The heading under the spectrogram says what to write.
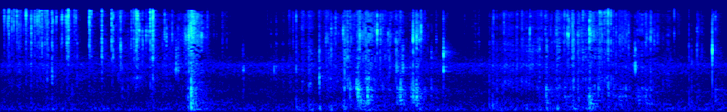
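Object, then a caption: Soap bar. A solid grey-and-white Penaten soap bar held in the hand is shaved and carved with a small metal blade, curling off thin flakes. Quiet, bright, crisp scraping and cutting strokes come in irregular bursts with brief pauses, carrying almost no low end.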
